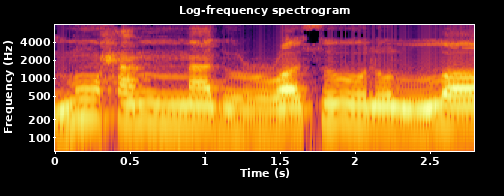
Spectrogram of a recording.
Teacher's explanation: মিম পেশ মুহা, মিম জবর হাম, গুণ করবেন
